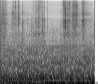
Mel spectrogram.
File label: gentle rustle of leaves, plant movement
